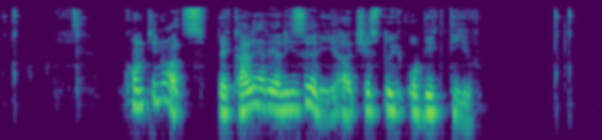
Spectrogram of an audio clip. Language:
Romanian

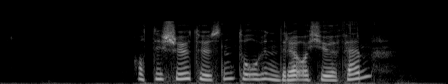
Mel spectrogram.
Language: Norwegian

